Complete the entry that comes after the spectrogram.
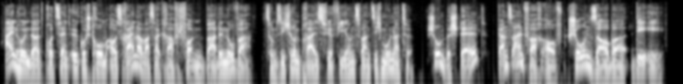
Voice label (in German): Spot; Badenova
